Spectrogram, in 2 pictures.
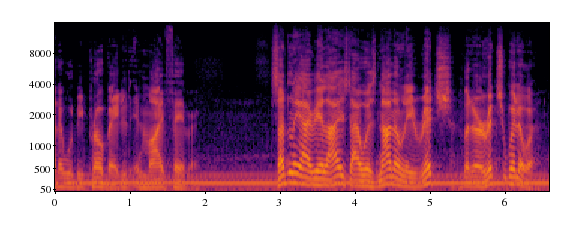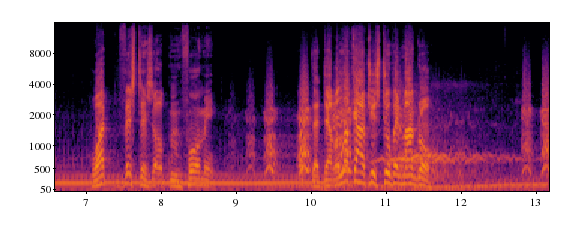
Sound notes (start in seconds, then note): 9.8 dog barking; 11.6 tires screech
